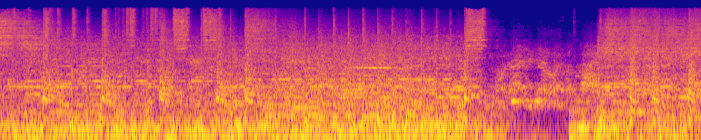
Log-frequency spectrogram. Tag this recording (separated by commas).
Speech, Music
